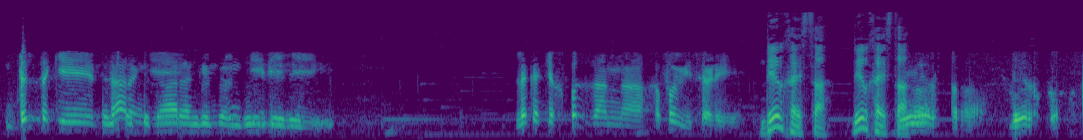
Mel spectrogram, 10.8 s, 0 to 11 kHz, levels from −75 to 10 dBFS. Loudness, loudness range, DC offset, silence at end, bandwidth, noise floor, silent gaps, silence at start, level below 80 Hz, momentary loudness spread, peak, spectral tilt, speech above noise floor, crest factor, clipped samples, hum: -25 LUFS; 7 LU; under 0.1%; 0.1 s; 8.8 kHz; -59 dBFS; none; 0.05 s; -66 dBFS; 11 LU; -2 dBFS; -5.5 dB/octave; 35 dB; 24 dB; under 0.1%; none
